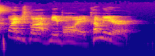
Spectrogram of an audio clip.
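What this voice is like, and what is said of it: Cartoon character impression, Mr. Krabs. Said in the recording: “do an impression that's going to suck ass ... Mr. Krabs”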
